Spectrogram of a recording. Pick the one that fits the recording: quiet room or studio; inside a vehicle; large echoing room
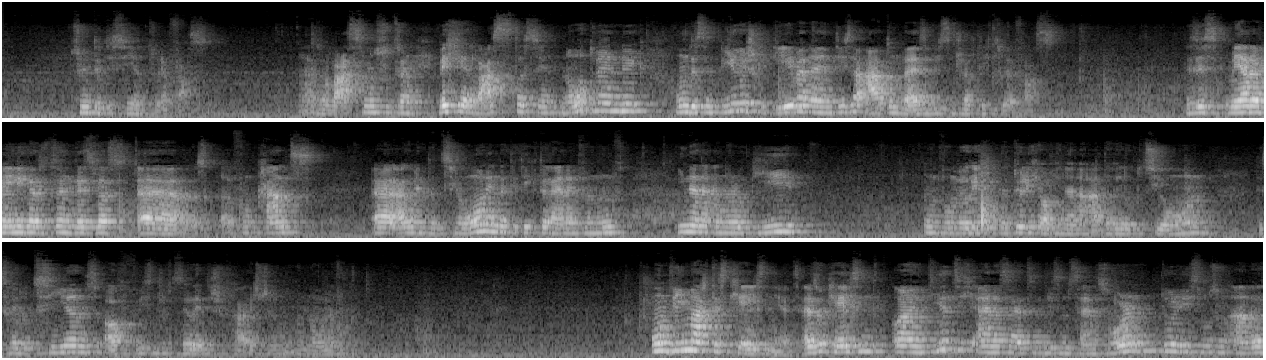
large echoing room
